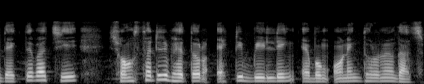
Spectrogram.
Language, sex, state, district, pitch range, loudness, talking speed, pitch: Bengali, male, Tripura, West Tripura, 145-180 Hz, -19 LUFS, 140 wpm, 160 Hz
